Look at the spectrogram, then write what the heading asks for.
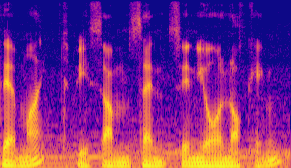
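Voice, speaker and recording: A man playing a solemn, stolid, dim frog footman with drawn-out speech in a storybook dramatic reading. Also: a bass voice, music in the background. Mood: stolid, unbothered. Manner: slow, drawn-out, solemn delivery.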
